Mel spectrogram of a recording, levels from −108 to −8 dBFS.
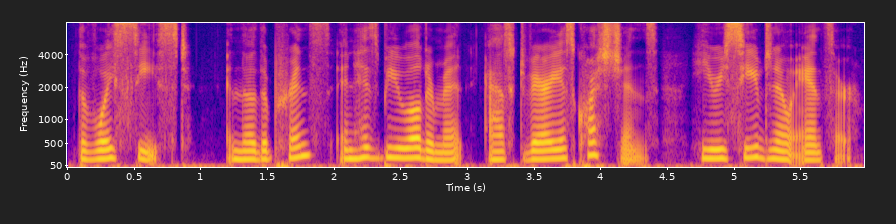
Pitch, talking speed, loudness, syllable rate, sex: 185 Hz, 170 wpm, -20 LUFS, 5.7 syllables/s, female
